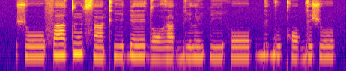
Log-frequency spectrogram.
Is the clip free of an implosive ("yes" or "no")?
no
